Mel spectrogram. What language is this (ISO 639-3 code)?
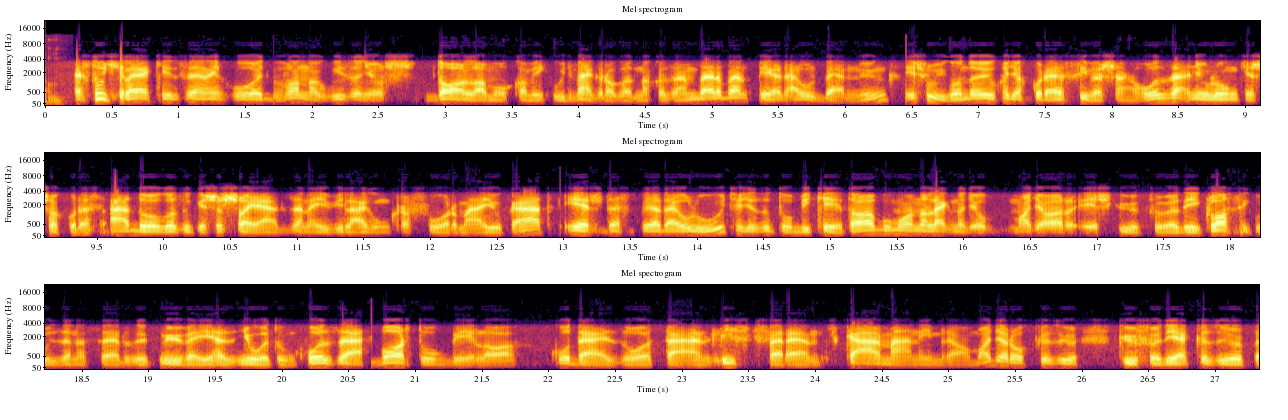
hun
